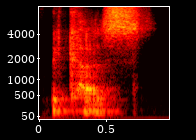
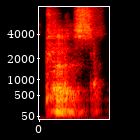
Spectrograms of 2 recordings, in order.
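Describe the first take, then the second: First: The first syllable is reduced to a schwa. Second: The first syllable is dropped entirely. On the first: "most people just say because with a schwa" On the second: "Sometimes they even just say cause"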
